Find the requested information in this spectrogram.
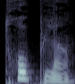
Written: trop-plein

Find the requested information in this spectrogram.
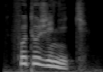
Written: photogénique

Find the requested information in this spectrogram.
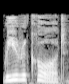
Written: rerecord

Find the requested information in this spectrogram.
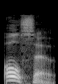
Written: also

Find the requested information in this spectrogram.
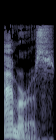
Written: amorous

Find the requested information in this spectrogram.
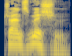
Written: transmission

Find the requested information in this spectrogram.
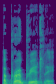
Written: appropriately

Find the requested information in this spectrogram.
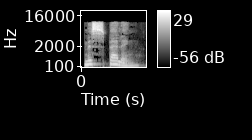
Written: misspelling

